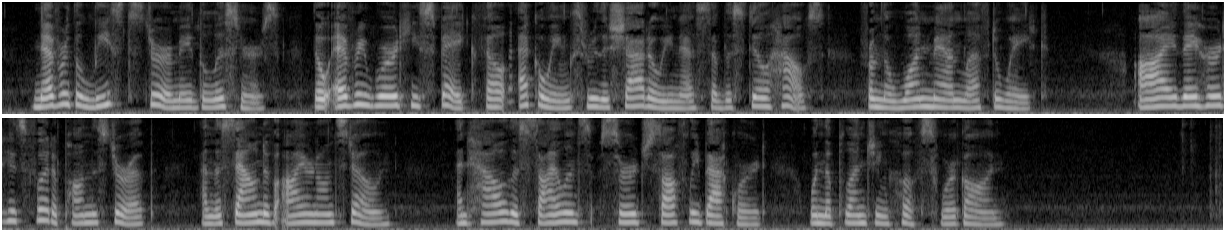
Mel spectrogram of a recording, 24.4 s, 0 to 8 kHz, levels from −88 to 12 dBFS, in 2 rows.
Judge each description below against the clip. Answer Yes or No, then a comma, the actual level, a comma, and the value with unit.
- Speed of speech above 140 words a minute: No, slow, 135 wpm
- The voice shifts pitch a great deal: No, average, 3.5 semitones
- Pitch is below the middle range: No, high, 210 Hz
